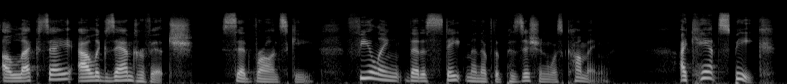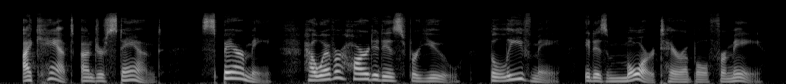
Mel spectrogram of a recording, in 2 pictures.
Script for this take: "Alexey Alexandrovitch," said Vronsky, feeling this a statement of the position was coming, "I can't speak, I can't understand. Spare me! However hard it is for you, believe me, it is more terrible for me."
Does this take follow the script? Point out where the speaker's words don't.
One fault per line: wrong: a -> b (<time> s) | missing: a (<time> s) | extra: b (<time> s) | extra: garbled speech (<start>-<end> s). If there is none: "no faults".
wrong: this -> that (4.0 s)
